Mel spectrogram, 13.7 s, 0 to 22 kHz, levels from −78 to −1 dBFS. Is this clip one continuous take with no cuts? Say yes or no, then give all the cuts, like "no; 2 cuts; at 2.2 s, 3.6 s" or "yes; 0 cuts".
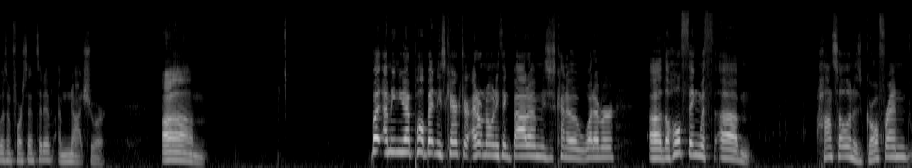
yes; 0 cuts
